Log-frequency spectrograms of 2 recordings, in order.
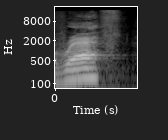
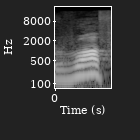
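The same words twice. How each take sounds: First: The word is said with a North American pronunciation. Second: The word is said without a North American pronunciation.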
